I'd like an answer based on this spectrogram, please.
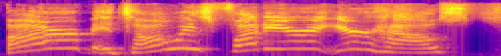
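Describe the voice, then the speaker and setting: Shouting loud in a put-on character voice, a woman squeaks at an extremely high pitch with very wide pitch swings and a fairly slow pace. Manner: loud, shouting.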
